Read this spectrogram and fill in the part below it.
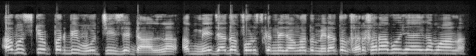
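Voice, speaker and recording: Male caller, slightly high voice, deferential and earnest in explaining himself, dull phone-call recording. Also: quick pace, a little mellow, clean tone, dry recording. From Gujarat, India. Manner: deferential, earnest, repeatedly addressing the listener respectfully. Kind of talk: private phone conversation, pleading explanation.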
